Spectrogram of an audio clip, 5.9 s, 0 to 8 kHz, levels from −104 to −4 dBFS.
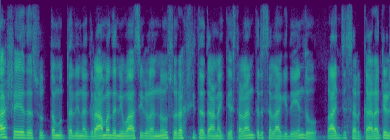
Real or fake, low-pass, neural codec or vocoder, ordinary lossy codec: fake; none; codec, 16 kHz, 16 kbps, FunCodec, trained on Chinese and English, 50 frames a second; none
